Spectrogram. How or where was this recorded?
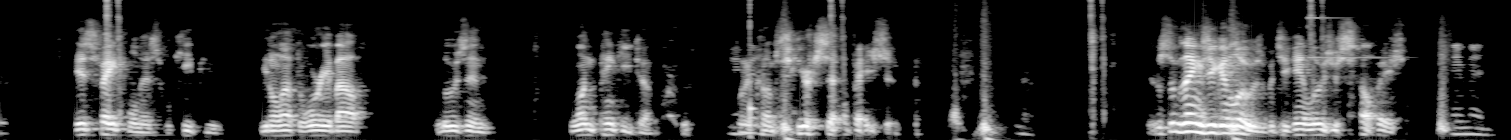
large echoing room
